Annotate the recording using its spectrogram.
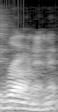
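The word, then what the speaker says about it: Rohnan: name is drum roll please brother it's ronin yep my name is ronan it's spelled r-o-h-n-a-n so yeah we have aussie names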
